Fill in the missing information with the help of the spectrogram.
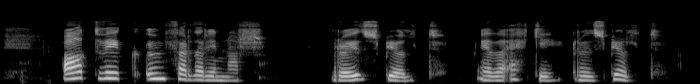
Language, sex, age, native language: Icelandic, female, 50-59, Icelandic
